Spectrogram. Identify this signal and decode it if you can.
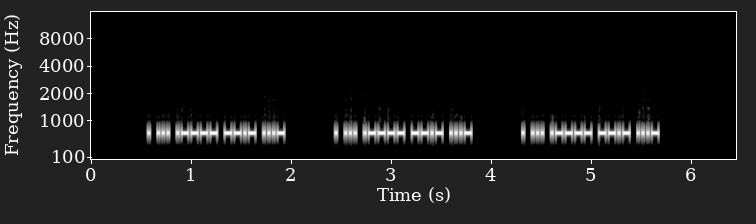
Morse code, heard as a keyed tone, about 51 wpm, 700 Hz. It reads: ES1QV ES1QV ES1QV
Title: DXCC-100 Call Signs - 5 Characters - Repeated 3x - 50wpm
